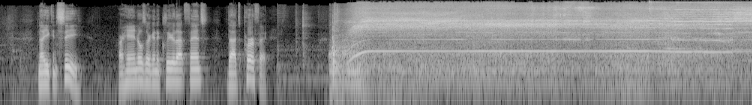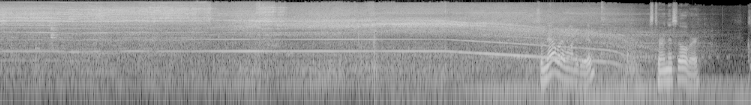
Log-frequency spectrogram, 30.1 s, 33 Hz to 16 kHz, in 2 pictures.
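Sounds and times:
saw blade winding down: 6.7s - 18.6s, 19.2s - 29.6s
saw blade cutting wood: 6.7s - 29.5s
table saw running: 6.7s - 29.7s.

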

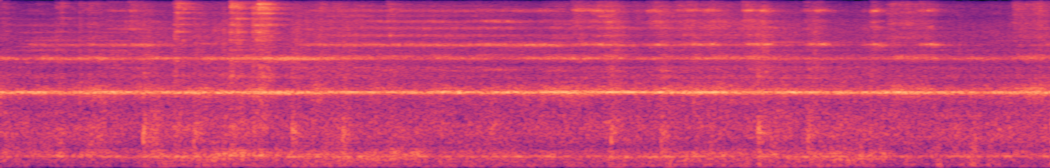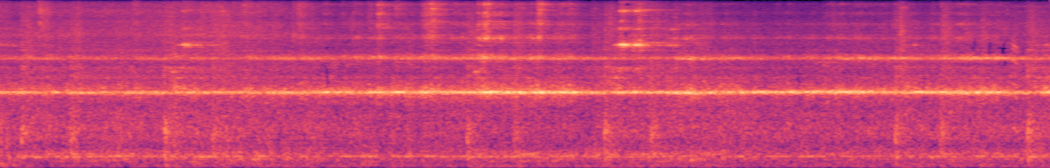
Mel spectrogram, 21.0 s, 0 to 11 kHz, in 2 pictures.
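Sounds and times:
train whine: 0.0s - 21.0s.

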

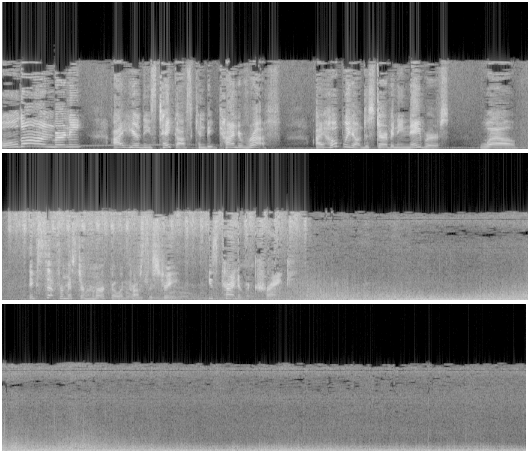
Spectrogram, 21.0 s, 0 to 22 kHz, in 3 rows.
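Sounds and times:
rocket engine rumble: 0.0s - 21.0s.

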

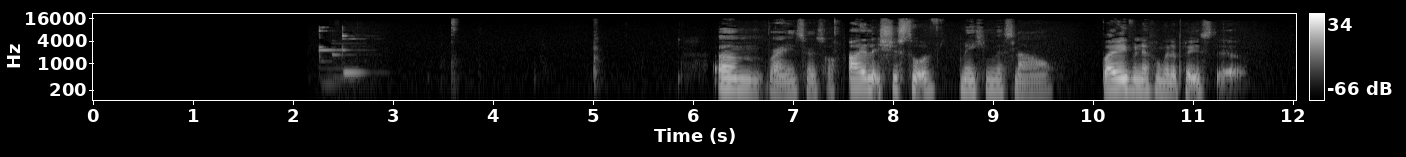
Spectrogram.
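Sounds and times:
two-note ding-dong chime: 2.3s - 2.8s.

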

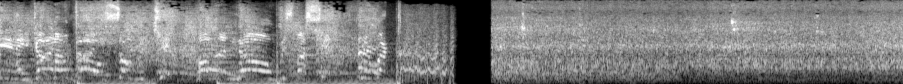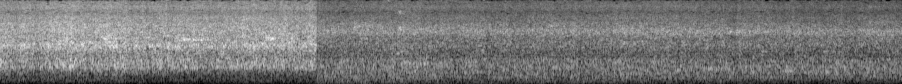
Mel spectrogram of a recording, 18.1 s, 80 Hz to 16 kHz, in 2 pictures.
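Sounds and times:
rain on a roof: 4.9s - 18.0s.

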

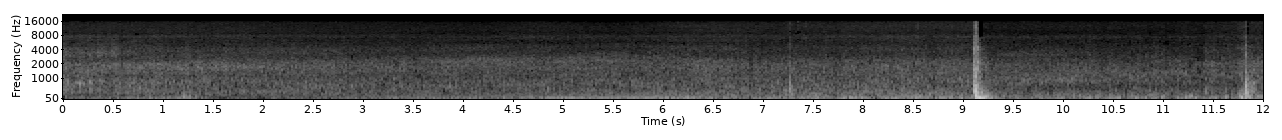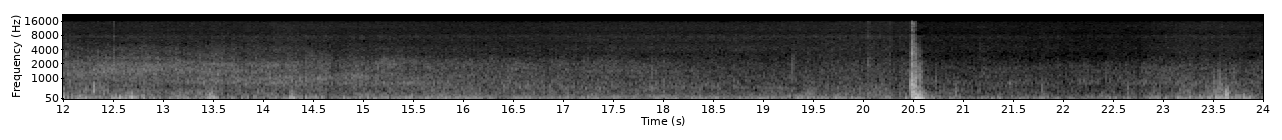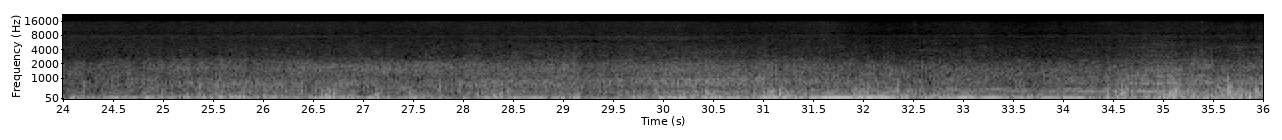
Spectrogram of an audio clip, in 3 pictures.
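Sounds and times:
car door shutting: 9.1s - 9.4s, 11.8s - 12.3s, 20.0s - 20.8s
wind buffeting microphone: 21.7s - 36.0s.

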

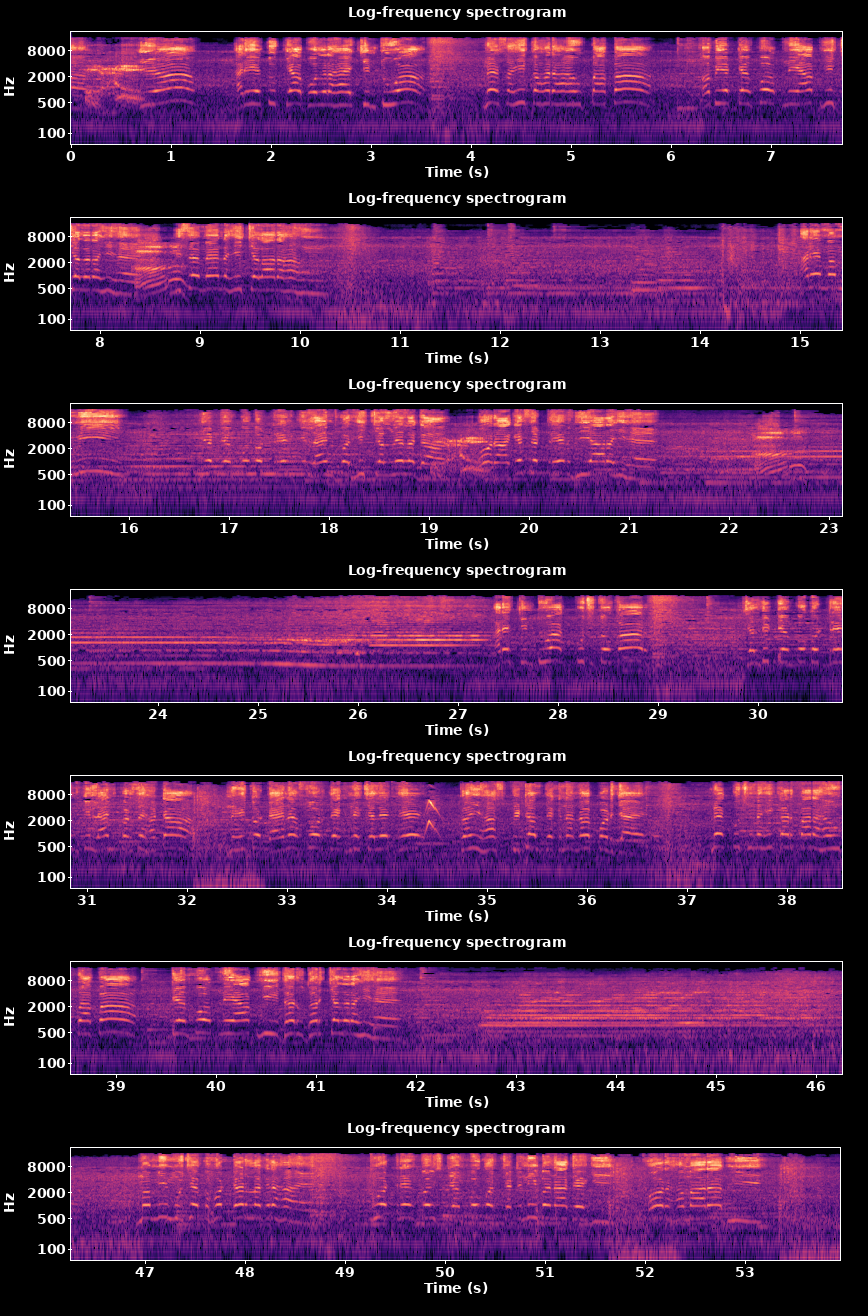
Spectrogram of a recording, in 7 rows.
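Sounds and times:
voices: 0.0s - 10.3s, 15.0s - 21.4s, 25.8s - 28.9s, 29.6s - 36.6s, 46.9s - 53.3s
train rumbling on rails: 0.0s - 22.2s, 41.8s - 53.9s
background music: 1.7s - 53.9s
train horn chord: 42.6s - 46.5s.

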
